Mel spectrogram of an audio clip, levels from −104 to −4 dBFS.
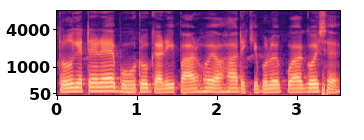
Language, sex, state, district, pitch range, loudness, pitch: Assamese, male, Assam, Hailakandi, 125-135 Hz, -14 LUFS, 130 Hz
